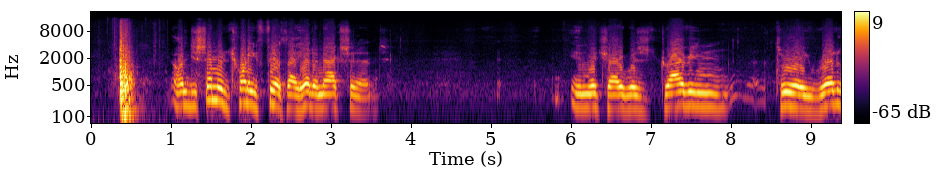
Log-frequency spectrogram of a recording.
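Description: An elderly man speaks calmly and close up into a microphone.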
